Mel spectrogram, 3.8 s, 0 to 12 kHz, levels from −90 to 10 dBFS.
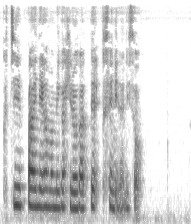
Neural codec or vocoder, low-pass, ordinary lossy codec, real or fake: vocoder, 44.1 kHz, 128 mel bands, Pupu-Vocoder; 10.8 kHz; MP3, 48 kbps; fake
